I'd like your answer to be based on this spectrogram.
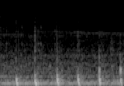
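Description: A small ciabatta loaf, fresh from the oven and lifted in a towel, is knocked on its bottom six times. Each knock is a dull, hollow, low thud with almost no ring. The hollow sound shows the bread is baked through, done quickly because the loaves are small.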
